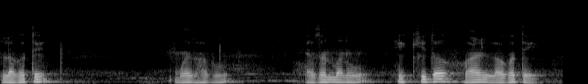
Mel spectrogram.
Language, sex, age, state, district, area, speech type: Assamese, male, 18-30, Assam, Barpeta, rural, spontaneous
